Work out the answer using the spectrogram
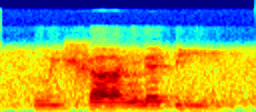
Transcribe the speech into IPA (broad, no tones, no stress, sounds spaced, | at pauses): u j x a ŋ ɛ ɗ i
